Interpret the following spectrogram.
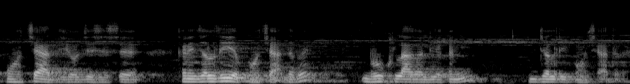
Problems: background sounds at intervals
